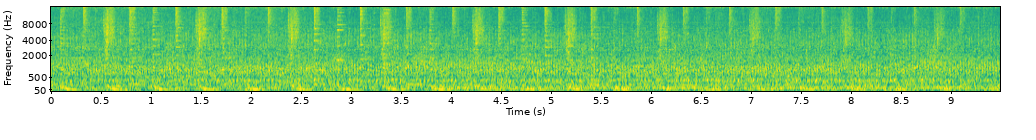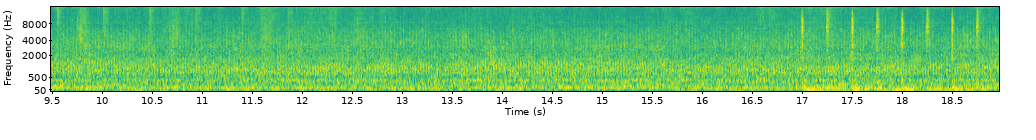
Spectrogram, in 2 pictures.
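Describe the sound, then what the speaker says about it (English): Aircraft flyby in the FlightGear flight simulator, a steady engine drone with a faint low hum underneath, holding even and fairly loud for the whole stretch, with no voices. "Flyby still awesome."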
